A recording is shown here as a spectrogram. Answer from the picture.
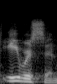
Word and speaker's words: Ewersen: And you pronounce it Ewersen, right? Just like it's spelled. That's correct, Bill. Ewersen.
